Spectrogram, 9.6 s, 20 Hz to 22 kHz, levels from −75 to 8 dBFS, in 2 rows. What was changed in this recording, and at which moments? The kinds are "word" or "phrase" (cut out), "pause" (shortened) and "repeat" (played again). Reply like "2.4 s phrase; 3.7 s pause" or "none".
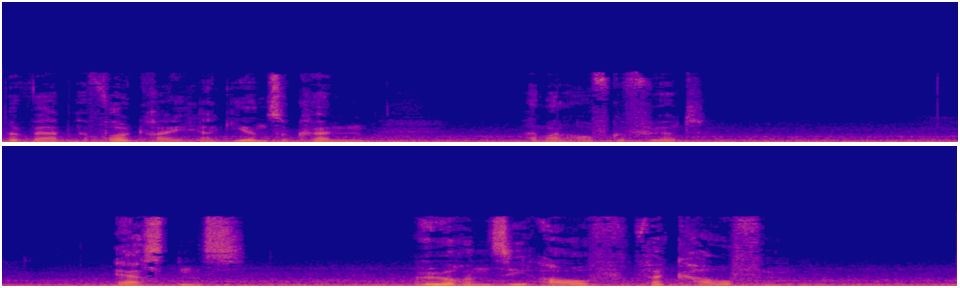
2.6 s phrase; 7.9 s word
